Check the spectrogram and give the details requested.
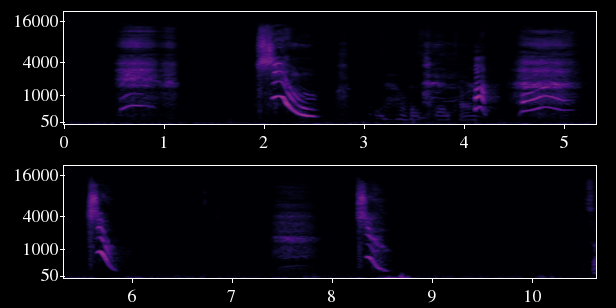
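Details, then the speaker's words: About seven acted sneezes by a woman, each a sharp burst with a rising or falling cry, deliberately varied in sound. "do it again try and uh do a do a different sneeze sound if you can okay"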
